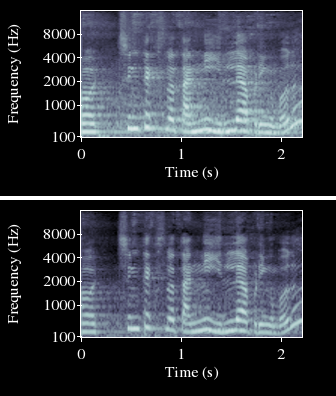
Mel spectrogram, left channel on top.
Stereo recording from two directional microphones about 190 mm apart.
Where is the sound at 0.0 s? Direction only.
40° right (ahead or behind).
